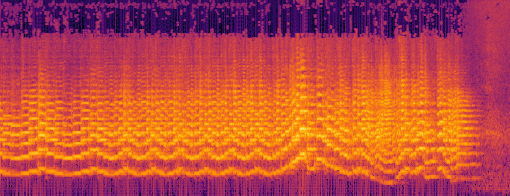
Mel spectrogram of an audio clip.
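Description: Trumpet playing a fast run of a short repeating note figure. About six seconds in it climbs to a high note, then drops to a low note and comes back up, stopping shortly before the end.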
